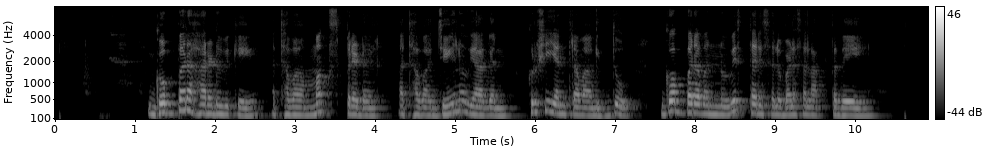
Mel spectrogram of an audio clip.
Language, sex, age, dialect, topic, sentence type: Kannada, male, 18-24, Mysore Kannada, agriculture, statement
